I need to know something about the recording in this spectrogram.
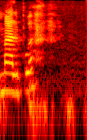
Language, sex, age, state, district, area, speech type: Assamese, female, 18-30, Assam, Majuli, urban, spontaneous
